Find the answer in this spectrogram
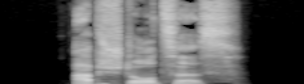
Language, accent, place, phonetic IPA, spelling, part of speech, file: German, Germany, Berlin, [ˈapˌʃtʊʁt͡səs], Absturzes, noun, De-Absturzes.ogg
- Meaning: genitive singular of Absturz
